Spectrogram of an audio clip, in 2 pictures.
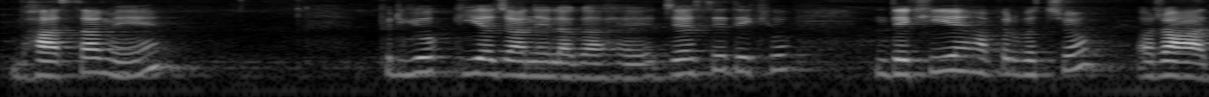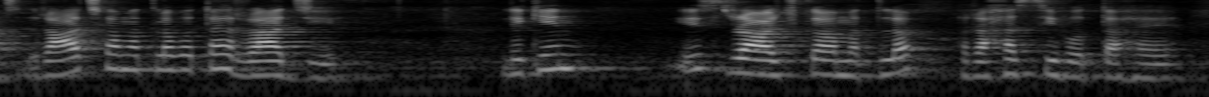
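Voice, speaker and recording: A woman teacher walks children through a grammar lesson, slowly and patiently, with a slightly high voice. She spells out letters one by one and repeats her points. Faint noise hums behind her. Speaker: school teacher.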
